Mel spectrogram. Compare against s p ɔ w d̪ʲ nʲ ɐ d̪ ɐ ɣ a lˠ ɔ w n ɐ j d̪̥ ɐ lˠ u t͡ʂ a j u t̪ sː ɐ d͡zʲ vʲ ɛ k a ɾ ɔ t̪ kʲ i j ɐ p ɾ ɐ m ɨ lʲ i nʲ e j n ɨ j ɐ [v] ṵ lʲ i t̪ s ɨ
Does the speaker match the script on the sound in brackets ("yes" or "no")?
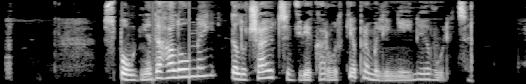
yes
